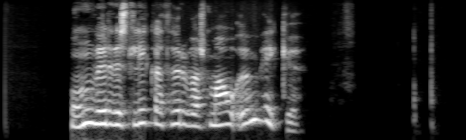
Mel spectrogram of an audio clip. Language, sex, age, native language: Icelandic, female, 60-69, Icelandic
